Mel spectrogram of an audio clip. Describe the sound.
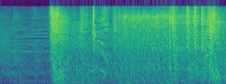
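Rapid gunfire from a shooting video game erupts suddenly and continues as a dense, unbroken volley of loud shots, with no talk over it.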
